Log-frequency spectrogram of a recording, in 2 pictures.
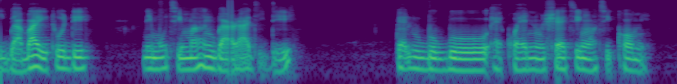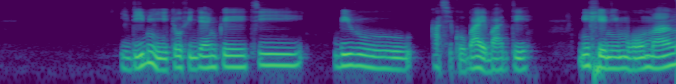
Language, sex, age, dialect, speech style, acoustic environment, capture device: Yoruba, male, 35-44, Nigeria - Lagos Yoruba, excited; focused; happy, silence, mobile / Linux / Chrome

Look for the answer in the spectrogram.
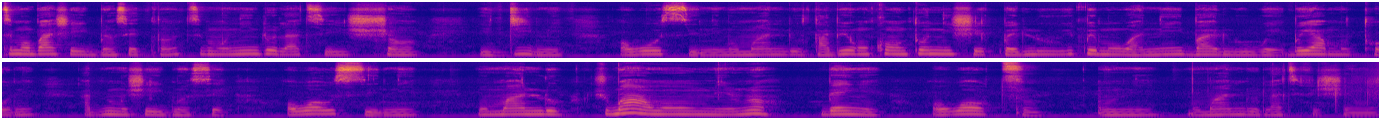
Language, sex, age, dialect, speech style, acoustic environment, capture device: Yoruba, female, 25-34, Nigeria - Nigerian Standard, relaxed, nature, mobile / Linux / Chrome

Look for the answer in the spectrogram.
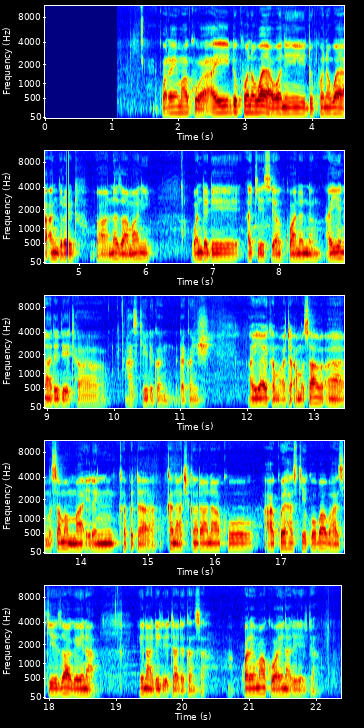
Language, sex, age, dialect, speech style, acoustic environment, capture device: Hausa, male, 25-34, Nigeria - Kano, relaxed, silence, mobile / Linux / Chrome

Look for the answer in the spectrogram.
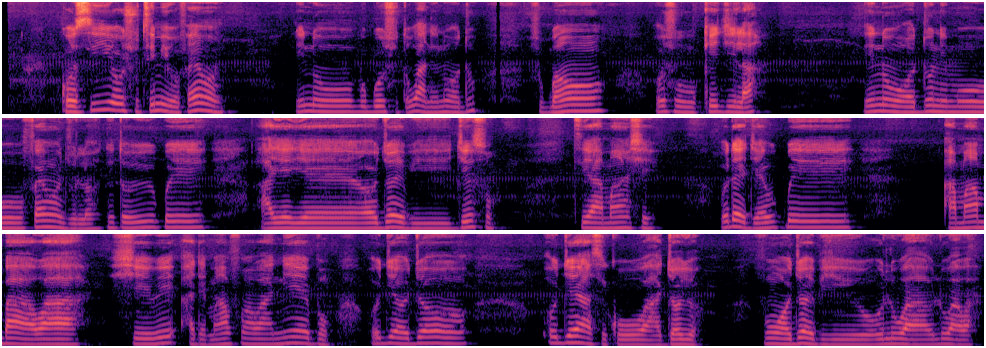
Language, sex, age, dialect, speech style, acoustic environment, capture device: Yoruba, male, 35-44, Nigeria - Nigerian Standard, focused, appliances, mobile / Linux / Chrome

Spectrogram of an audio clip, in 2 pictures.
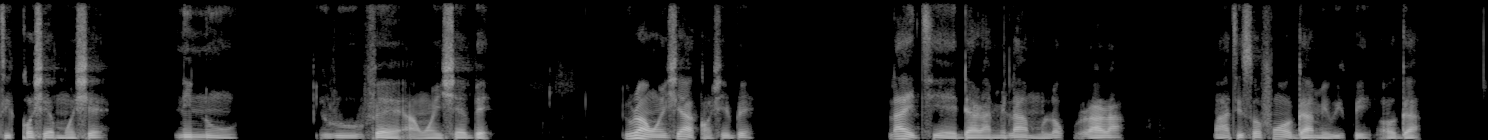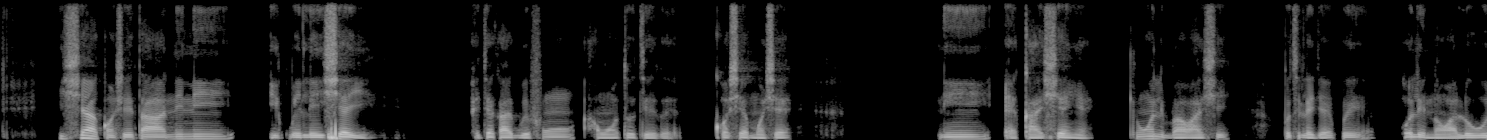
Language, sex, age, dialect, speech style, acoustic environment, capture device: Yoruba, male, 35-44, Nigeria - Lagos Yoruba, relaxed; focused, silence, desktop / Windows / Chrome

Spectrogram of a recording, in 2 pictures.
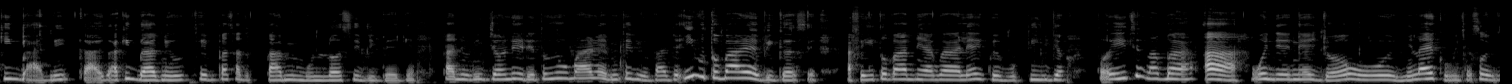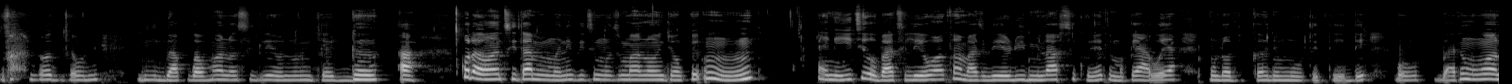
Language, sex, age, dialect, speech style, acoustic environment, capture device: Yoruba, female, 25-34, Nigeria - Lagos Yoruba, relaxed, silence, mobile / Linux / Chrome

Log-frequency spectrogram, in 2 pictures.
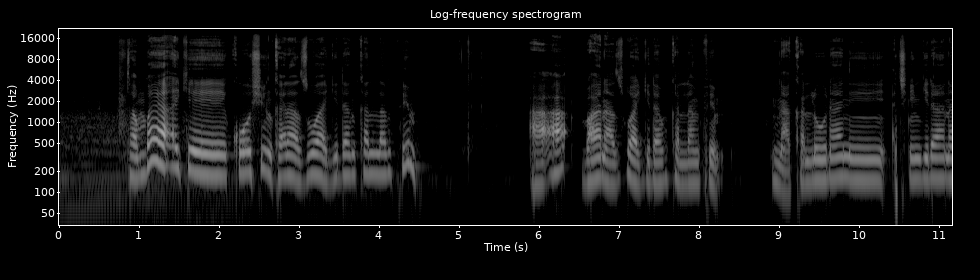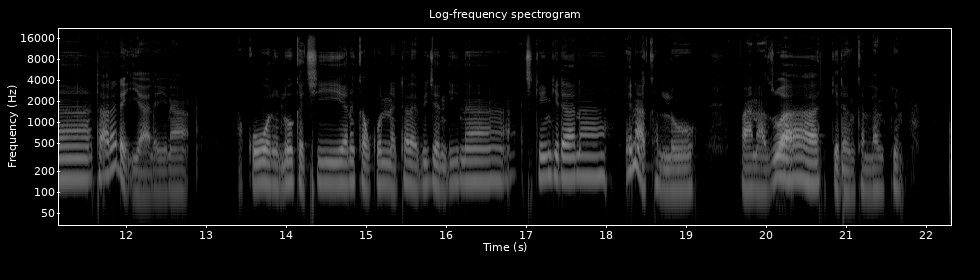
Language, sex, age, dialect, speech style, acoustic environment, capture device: Hausa, male, 35-44, Nigeria - Kano, nervous, silence, mobile / macOS / Safari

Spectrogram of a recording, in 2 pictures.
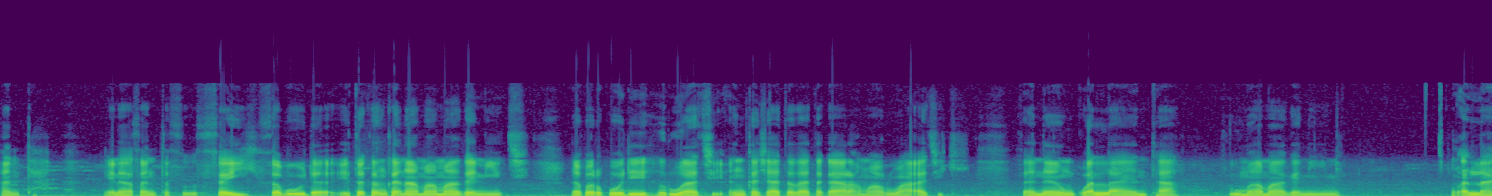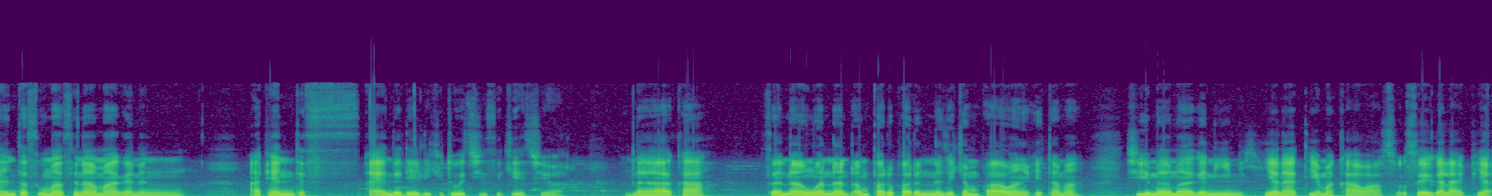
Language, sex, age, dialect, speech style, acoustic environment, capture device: Hausa, male, 25-34, Nigeria - Kano, anxious, nature, mobile / Linux / Chrome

